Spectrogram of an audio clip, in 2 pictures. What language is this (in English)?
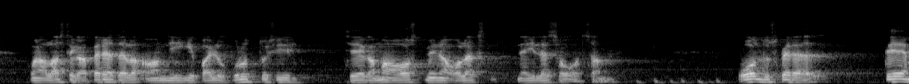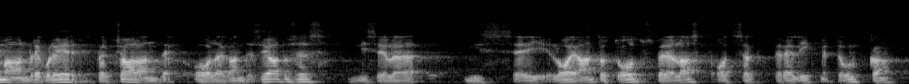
Estonian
